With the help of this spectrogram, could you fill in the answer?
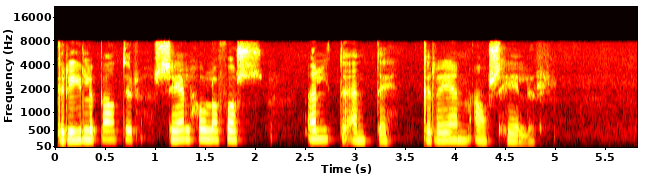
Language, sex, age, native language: Icelandic, female, 20-29, Icelandic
